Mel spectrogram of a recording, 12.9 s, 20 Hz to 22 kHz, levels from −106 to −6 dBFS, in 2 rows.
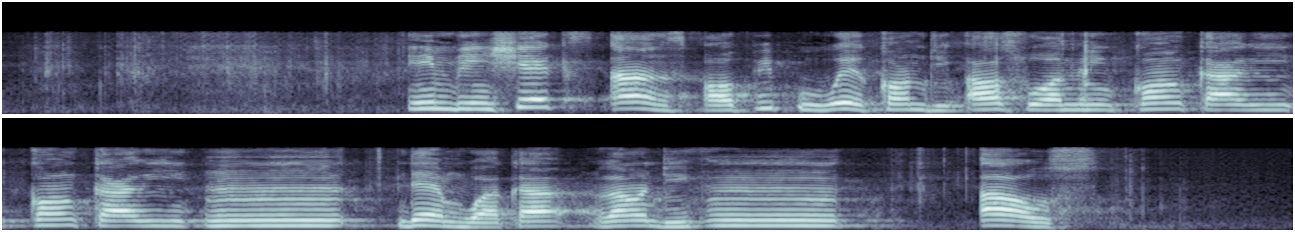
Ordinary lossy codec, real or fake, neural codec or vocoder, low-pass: none; fake; codec, 16 kHz, 4 kbps, FunCodec, trained on Chinese and English, 50 frames a second; 7.2 kHz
